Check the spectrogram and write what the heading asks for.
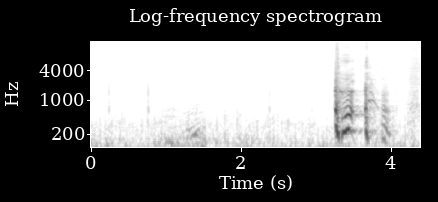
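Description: A man coughing: two loud, harsh coughs in quick succession a little after three seconds in, following a stretch of low background noise.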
